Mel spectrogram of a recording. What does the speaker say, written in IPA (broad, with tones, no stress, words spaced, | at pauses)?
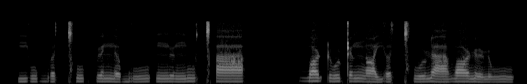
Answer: ju˧˥bə˦˨ ǀʰu˦˨k͡pʏ˥ nə˧˥bu˧˥ | ŋʏ˦˨ŋu˥ǀʰa˥ | ɡ͡bɒ˥ ʈu˧˥˧ʈə˥ŋɑ˦˨ jə˧˥˧ǀʰu˧˥ ɳa˧˥ vɒ˥ ɳʏ˧˥ɳu˧˥˧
